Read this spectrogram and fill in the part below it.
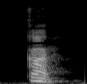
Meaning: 1. cart 2. car, automobile
- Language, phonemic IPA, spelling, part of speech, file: Afrikaans, /kar/, kar, noun, LL-Q14196 (afr)-kar.wav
